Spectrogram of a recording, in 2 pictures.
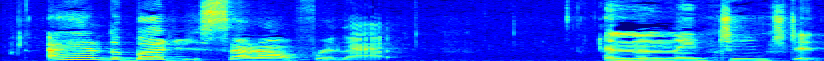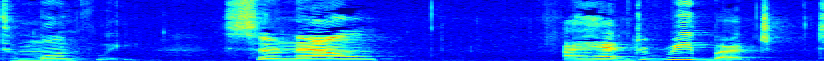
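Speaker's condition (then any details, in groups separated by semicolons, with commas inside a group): Cerebral palsy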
